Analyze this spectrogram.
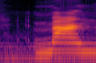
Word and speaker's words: MAN: Not M-A-N. I don't care what anybody says. I don't even care if man themselves says it's pronounced M-A-N. It's man. It's a man truck.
